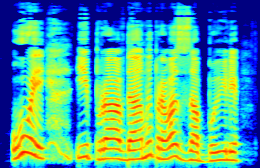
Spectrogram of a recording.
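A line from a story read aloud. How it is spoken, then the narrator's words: Joking, then laughing. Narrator (Russian): сострил Вячеслав и расхохотался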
